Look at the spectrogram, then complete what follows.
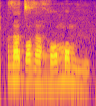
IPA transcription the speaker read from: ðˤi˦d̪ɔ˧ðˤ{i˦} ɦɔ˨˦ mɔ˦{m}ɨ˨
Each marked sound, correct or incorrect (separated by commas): incorrect, correct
